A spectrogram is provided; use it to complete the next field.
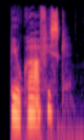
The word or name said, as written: biografisk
